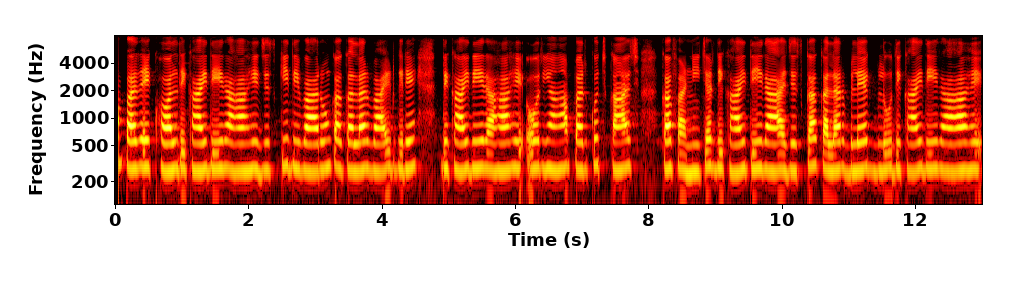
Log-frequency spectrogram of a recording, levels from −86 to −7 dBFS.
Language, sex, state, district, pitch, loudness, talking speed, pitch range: Hindi, female, Uttarakhand, Tehri Garhwal, 270 Hz, -28 LUFS, 170 wpm, 260-280 Hz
